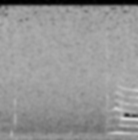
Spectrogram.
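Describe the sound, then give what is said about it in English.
A pet cat meows once near the end, a short, faint, tonal cry that rises over a quiet background hiss. There is no talk. “Pardon me, little kitty's being a jerk face. Did you need to come in here?”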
